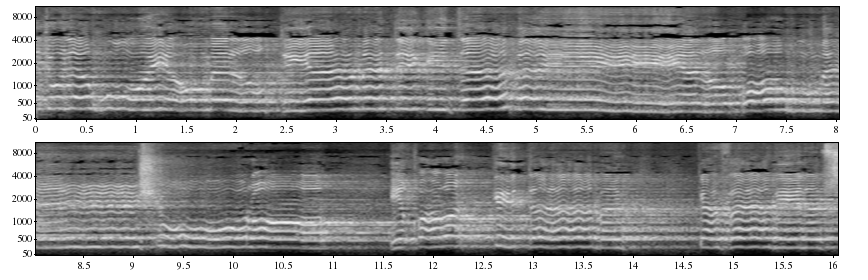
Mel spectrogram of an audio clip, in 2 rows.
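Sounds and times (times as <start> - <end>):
man chanting melodically: 0.0 - 16.0.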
